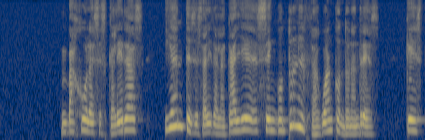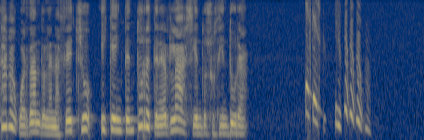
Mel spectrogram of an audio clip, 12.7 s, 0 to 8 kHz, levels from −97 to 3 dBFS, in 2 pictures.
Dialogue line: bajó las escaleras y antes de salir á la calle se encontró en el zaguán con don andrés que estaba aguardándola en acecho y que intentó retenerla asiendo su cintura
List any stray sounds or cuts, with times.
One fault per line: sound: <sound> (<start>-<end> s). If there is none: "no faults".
sound: chirp (11.0-12.0 s)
